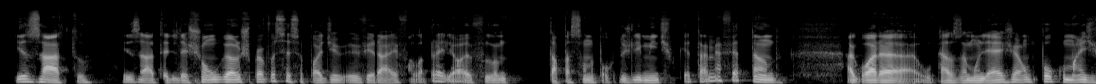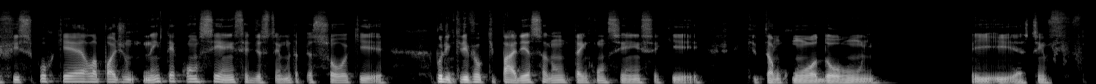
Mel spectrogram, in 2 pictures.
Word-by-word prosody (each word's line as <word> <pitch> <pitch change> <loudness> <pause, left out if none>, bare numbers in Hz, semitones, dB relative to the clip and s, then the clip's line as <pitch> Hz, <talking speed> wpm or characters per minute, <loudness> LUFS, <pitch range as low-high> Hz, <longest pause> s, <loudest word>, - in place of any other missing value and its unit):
Exato, 105 -6 +3 0.3
exato, 105 -7 -1
ele 85 -2 -2
deixou 95 +4 0
um 110 +2 +3
gancho 110 -1 +3
pra 120 - +2
você, 145 +3 -3
você 125 +1 -7
pode 90 +2 -2 0.2
virar 90 -3 0
e - - -3
falar - - -9
pra - - -1
ele: 70 +2 -3
"Olha, 70 -2 +1
o - - -3
fulano 85 0 -3 0.4
tá - - 0
passando 95 +2 -3
um - - -7
pouco - - -10
dos 100 - -3
limites 100 -1 0
porque - - -9
tá - - -2
me 170 - -1
afetando". 120 - 0 0.6
Agora 90 -7 +5
o - - -8
caso 90 +1 -1
da 95 - 0
mulher 95 +2 +4
já 110 +2 -1
é - - 0
um 110 +2 -1
pouco 125 0 0
mais 110 +1 +3
difícil, 100 +3 -4
porque 140 -1 -2
ela 130 -2 +2
pode 115 -2 -1
nem 105 +6 +2
ter 140 +1 -3
consciência 130 -5 0
disso, 90 -1 -4
tem 80 - -4
muita 90 +3 -4
pessoa 95 -1 -2
que, 90 -4 -3 0.5
por 130 -3 +7
incrível 115 +2 +4
que 110 -1 -14
pareça, 105 0 +3
não 100 +2 0
tem 95 -1 -1
consciência 90 -4 -3
que 75 -1 -5 0.4
que - - -16
estão - - +1
com 80 0 +1
odor 80 0 +4
ruim 75 -4 0 0.9
e 70 -4 0
e 75 - 0
assim 75 +2 -4
f 75 -1 -11
100 Hz, 185 wpm, -25 LUFS, 90-115 Hz, 0.9 s, por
